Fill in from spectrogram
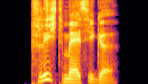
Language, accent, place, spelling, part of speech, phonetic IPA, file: German, Germany, Berlin, pflichtmäßige, adjective, [ˈp͡flɪçtˌmɛːsɪɡə], De-pflichtmäßige.ogg
- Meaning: inflection of pflichtmäßig: 1. strong/mixed nominative/accusative feminine singular 2. strong nominative/accusative plural 3. weak nominative all-gender singular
